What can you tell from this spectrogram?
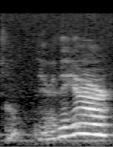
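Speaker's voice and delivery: ordinary delivery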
